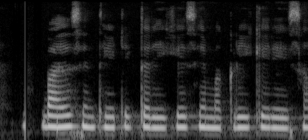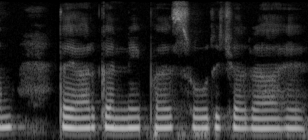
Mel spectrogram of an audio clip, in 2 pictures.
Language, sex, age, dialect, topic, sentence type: Hindi, female, 25-30, Hindustani Malvi Khadi Boli, agriculture, statement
